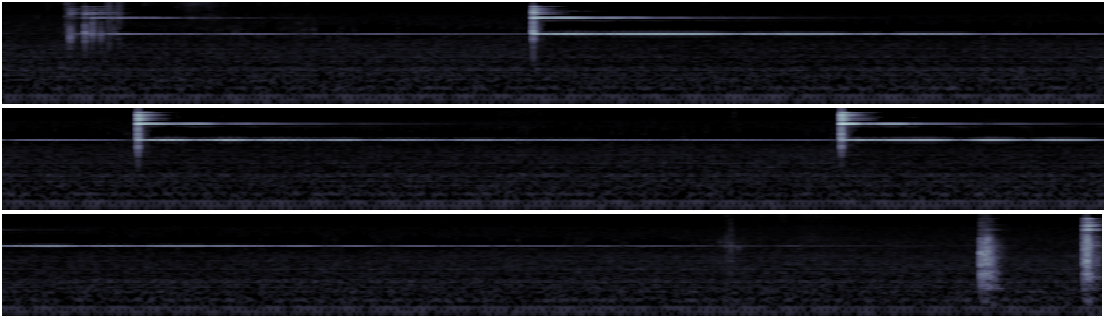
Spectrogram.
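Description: A small chime bell rings four times at slow, even intervals, each strike clear and bright with a long ringing decay, heard alone in a quiet room before a tarot reading.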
